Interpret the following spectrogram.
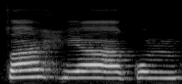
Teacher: ഹ വസത്തുൽ ഹൽക്കാണ് മഖ്റജ്, തൊണ്ടയുടെ മധ്യഭാഗം.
